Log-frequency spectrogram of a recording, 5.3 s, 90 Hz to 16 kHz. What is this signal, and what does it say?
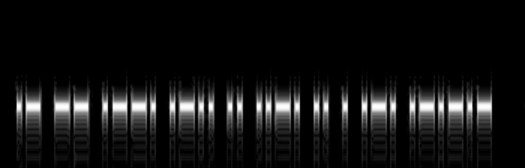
Morse code, heard as a keyed tone, about 25 wpm, 600 Hz. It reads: AMPLIFIER.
